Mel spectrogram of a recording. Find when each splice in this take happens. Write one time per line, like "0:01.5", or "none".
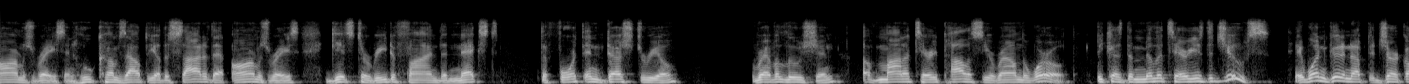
0:12.9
